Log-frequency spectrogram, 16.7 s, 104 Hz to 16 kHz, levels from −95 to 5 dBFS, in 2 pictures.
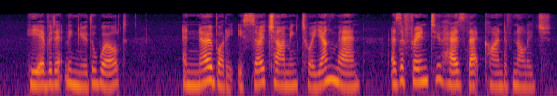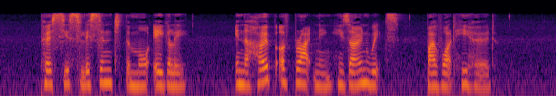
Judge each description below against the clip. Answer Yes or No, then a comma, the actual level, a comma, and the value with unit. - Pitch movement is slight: Yes, narrow, 2.3 semitones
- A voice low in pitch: No, high, 190 Hz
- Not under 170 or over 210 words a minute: No, average, 145 wpm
